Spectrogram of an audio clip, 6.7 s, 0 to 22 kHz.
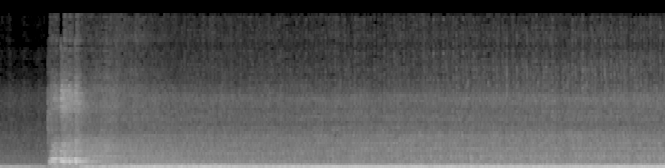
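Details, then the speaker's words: Honda VFR 750F motorcycle, started fully warmed up after reassembly: it fires instantly and settles into a smooth, even low rumble with no ticking or metallic rattle; a normal warm idle. "Работает чисто, без посторонних металлических шумов. Все четко."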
